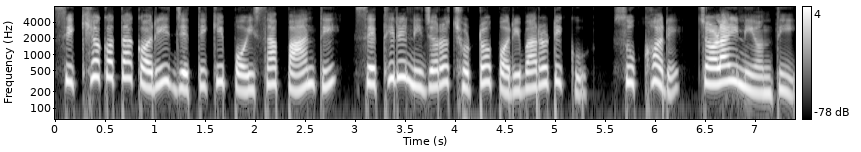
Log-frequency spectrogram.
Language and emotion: Odia, neutral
